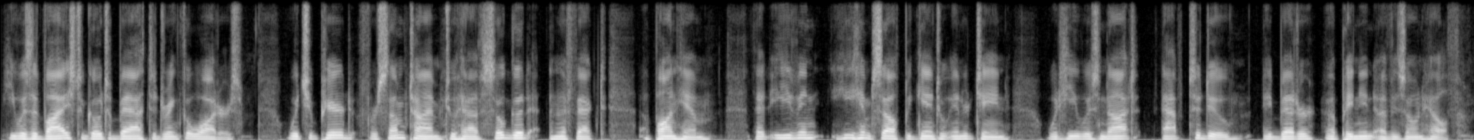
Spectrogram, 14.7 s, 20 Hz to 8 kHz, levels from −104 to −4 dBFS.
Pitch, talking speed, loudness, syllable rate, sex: 125 Hz, 185 wpm, -18 LUFS, 4.8 syllables/s, male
